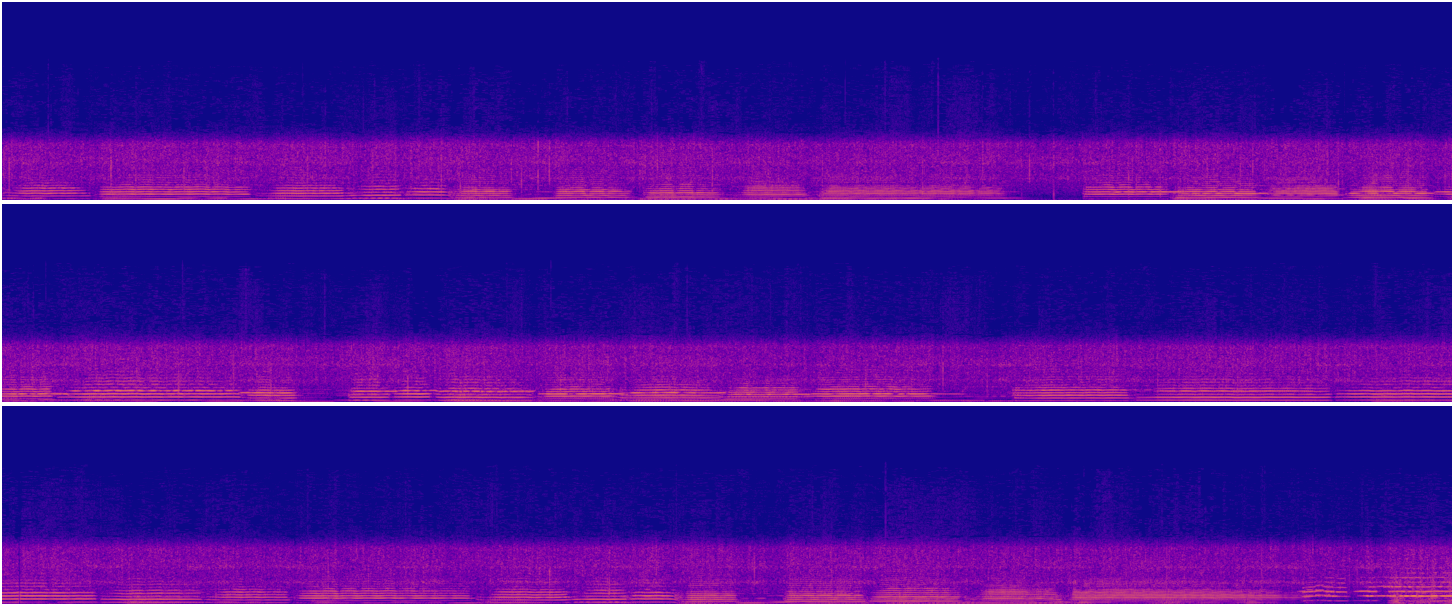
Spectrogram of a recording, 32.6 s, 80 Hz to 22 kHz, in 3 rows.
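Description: Solo trombone playing a melody with vibrato over brass band accompaniment, on a 1901 acoustic recording with steady surface hiss and no high treble. There is a brief break in the notes about eight seconds in.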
